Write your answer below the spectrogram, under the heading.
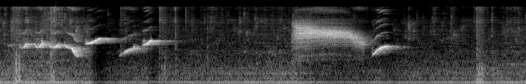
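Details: Melodious whistling from an actively singing sirtu songbird of the cipow type: a warbled run of bright notes, upward-sliding whistles, a loud harsh high burst, then a final rising slurred note. A low steady hum continues throughout.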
